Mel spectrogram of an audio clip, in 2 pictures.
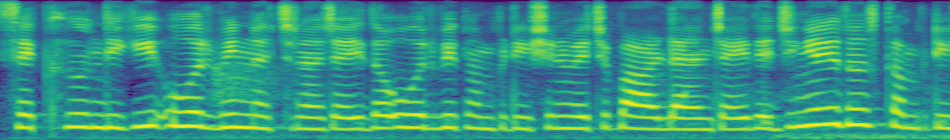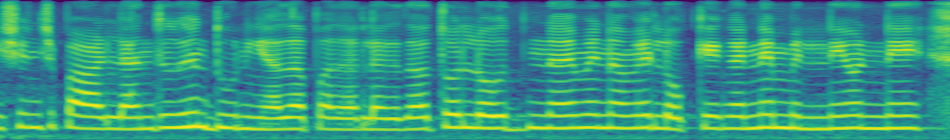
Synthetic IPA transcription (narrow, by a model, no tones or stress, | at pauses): sɪkʰɦʊ̃nd̪iːkɪoːɾʋiːnət͡ʃnaːt͡ʃaːiːd̪aːoːɾʋiːkəmpʈiːʃənʋɪt͡ʃpaːɾlɛːnat͡ʃaːiːd̪eːd͡ʒɪjãːd͡ʒɪt̪õskəmpɪʈiːʃənt͡ʃpaːɾlɛːnd̪ɪd̪ẽːd̪ʊnɪjaːd̪aːpət̪aːləɡd̪aːt̪õːloːnəʋẽːnəʋẽːloːkẽːkəɾneːmɪlnẽːʊnːẽː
